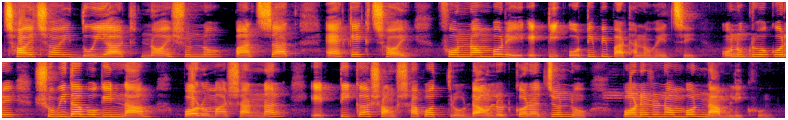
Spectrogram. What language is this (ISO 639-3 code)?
ben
